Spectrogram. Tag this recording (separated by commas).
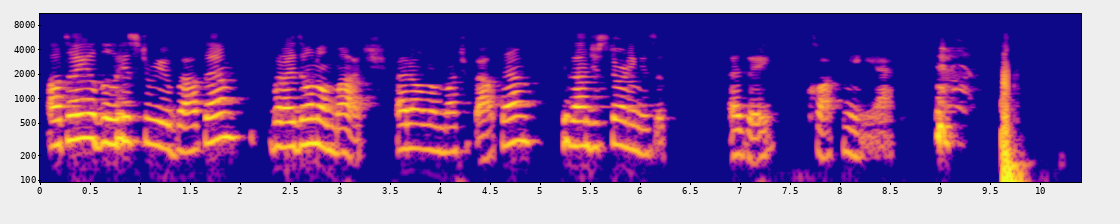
Speech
